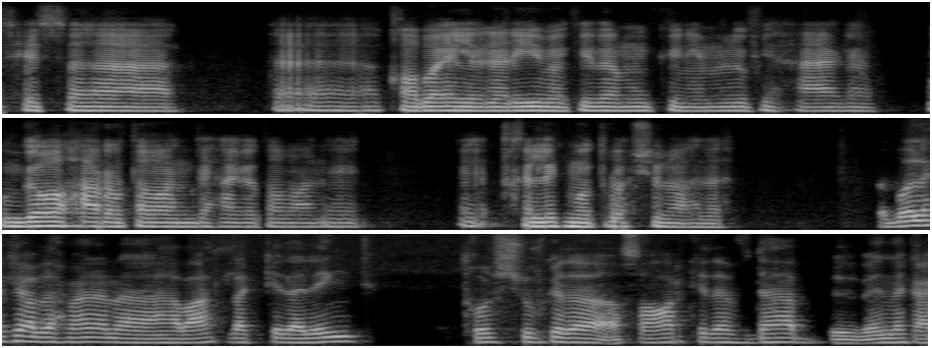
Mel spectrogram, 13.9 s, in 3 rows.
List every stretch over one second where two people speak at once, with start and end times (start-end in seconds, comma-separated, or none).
none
